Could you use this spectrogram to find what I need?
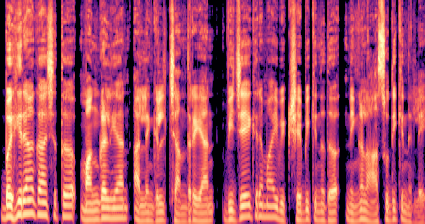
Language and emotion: Malayalam, neutral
